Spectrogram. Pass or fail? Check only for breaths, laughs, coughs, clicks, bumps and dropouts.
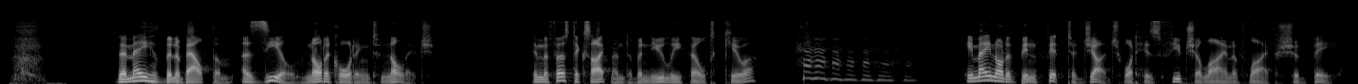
fail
